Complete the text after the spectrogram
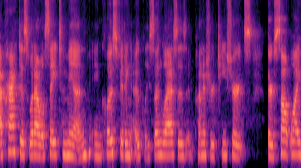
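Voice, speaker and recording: A woman's fairly quick speech at medium pitch, in an Appalachian accent. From southwestern Virginia, Appalachia. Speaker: writer and educator. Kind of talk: reading aloud.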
